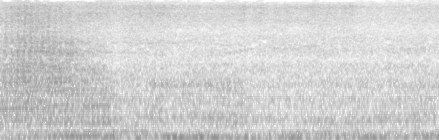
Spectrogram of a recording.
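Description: A pack of American cup oval stock cars running together as they approach two by two, their engines blending into a steady low drone that swells slightly in the middle.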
